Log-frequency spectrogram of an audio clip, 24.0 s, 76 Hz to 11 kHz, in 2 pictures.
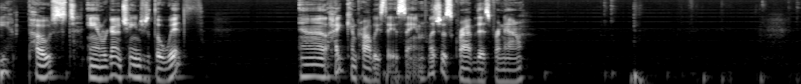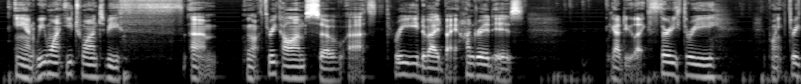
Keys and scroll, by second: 5.8 super+c, 9.6 super+v, 10.8 super+], 11.8 super+Return, 12.1 shift+], 20.1 Up, 20.3 super+Right, 20.5 super+Left, 21.3 shift+Left, 21.8 shift+Right, 22.6 shift+3, 23.1 3.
